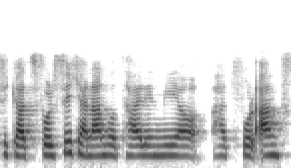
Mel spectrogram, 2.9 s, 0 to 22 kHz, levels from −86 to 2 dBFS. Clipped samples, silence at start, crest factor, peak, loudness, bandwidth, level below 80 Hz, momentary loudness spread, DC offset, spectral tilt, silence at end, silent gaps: under 0.1%; 0 s; 18 dB; -4 dBFS; -21 LUFS; 7 kHz; -76 dBFS; 7 LU; under 0.1%; -5.5 dB/octave; 0.1 s; none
